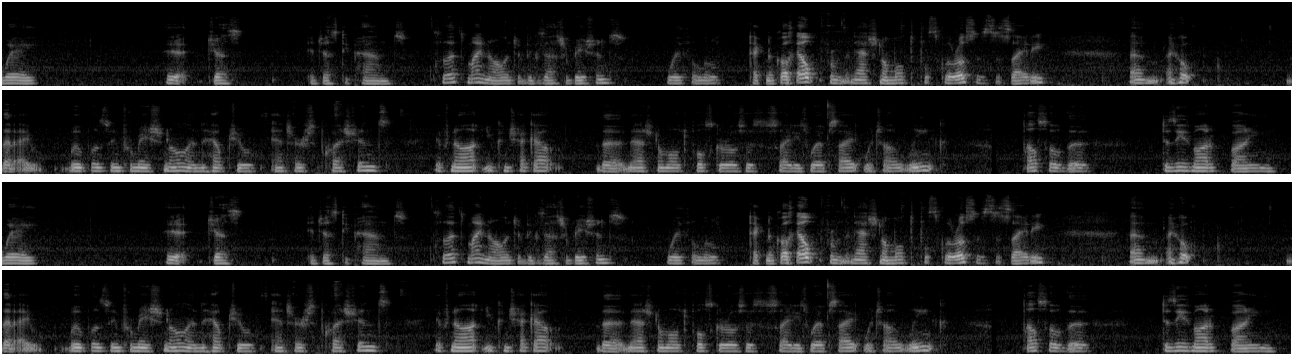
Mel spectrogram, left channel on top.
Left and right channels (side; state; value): both; normal; correlation 0.53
